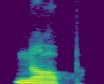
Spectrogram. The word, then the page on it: knop: Indian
